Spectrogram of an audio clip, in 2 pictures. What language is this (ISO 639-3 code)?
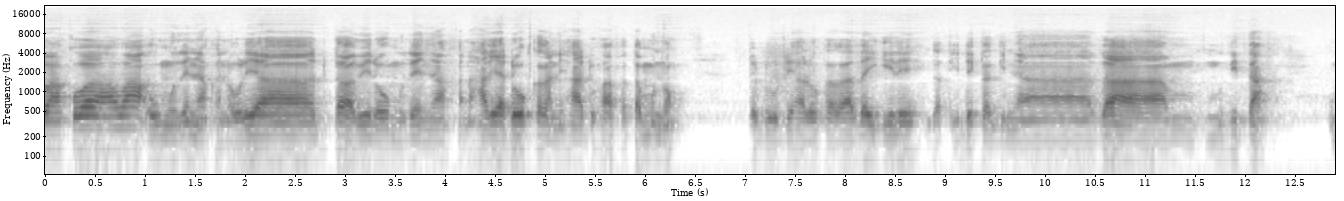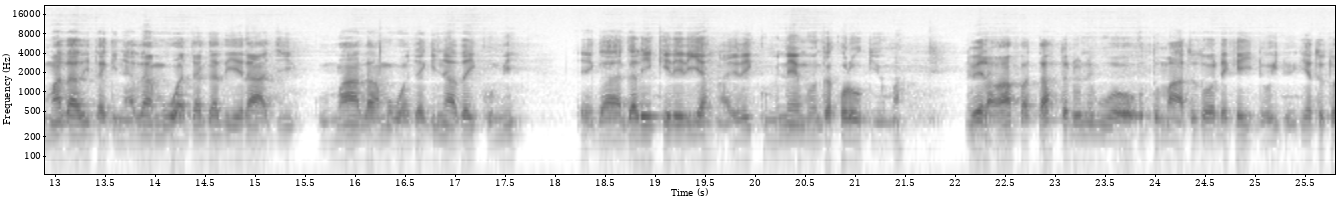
kik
